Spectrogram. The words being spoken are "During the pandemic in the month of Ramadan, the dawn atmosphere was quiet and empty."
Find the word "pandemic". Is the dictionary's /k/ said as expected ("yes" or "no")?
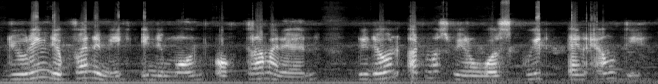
yes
